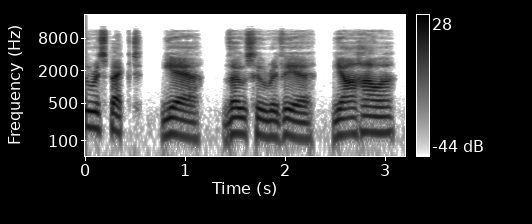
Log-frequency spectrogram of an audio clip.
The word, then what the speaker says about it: Yahowah: yeah those who rever yahwah yahwah the proper pronunciation of the name of our ELO God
